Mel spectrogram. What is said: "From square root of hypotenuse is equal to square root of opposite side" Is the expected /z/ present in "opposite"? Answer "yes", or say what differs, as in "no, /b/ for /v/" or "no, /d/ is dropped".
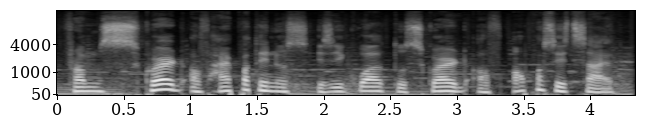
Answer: no, /s/ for /z/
